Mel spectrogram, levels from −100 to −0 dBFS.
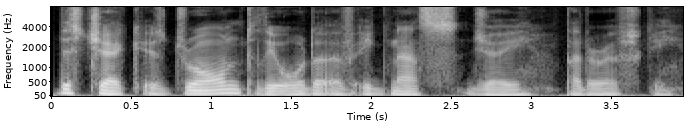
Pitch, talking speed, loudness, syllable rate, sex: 95 Hz, 165 wpm, -17 LUFS, 4.6 syllables/s, male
